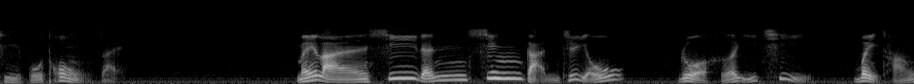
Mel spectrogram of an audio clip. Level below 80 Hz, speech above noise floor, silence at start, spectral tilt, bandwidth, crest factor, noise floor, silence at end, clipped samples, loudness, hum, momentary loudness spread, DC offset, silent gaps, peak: -64 dBFS; 29 dB; 0 s; -8.5 dB/octave; 5.4 kHz; 20 dB; -58 dBFS; 0 s; under 0.1%; -29 LUFS; none; 16 LU; under 0.1%; none; -10 dBFS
